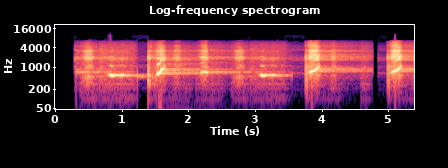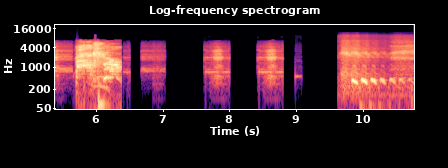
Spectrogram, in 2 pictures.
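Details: A college student gives repeated voiced gasping inhalations building to one sharp sneeze, followed by further catching breaths; sneezing.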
